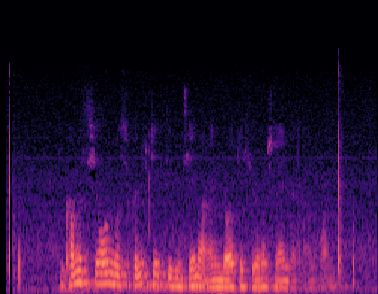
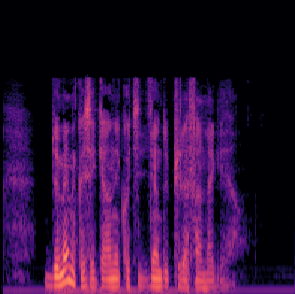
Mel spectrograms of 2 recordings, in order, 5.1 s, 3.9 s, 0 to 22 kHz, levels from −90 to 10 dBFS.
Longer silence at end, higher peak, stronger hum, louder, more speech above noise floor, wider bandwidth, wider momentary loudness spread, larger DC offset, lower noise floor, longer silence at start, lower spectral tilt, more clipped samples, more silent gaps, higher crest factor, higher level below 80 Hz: second, 0.4 s vs 0.8 s; first, -2 dBFS vs -6 dBFS; neither; about the same, -21 LUFS vs -23 LUFS; second, 29 dB vs 38 dB; first, 8.8 kHz vs 7.8 kHz; about the same, 17 LU vs 17 LU; neither; second, -50 dBFS vs -62 dBFS; about the same, 0.25 s vs 0.2 s; first, -9.5 dB/octave vs -6 dB/octave; neither; neither; about the same, 20 dB vs 20 dB; about the same, -42 dBFS vs -46 dBFS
